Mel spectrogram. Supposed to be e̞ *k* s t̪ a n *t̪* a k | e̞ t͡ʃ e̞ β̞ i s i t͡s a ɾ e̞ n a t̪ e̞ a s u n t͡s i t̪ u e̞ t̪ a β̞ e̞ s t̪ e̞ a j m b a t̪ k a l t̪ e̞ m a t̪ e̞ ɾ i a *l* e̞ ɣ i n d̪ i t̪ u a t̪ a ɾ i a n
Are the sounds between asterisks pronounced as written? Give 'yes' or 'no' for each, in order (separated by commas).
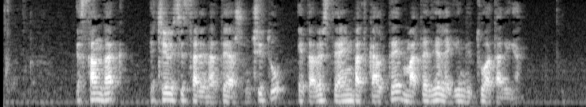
no, no, yes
